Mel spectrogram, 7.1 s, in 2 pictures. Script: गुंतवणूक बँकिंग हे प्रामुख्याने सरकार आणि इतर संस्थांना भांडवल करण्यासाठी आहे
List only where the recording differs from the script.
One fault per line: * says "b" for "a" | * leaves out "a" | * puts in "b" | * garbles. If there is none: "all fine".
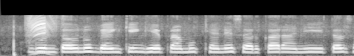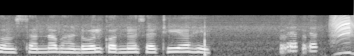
all fine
